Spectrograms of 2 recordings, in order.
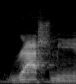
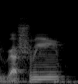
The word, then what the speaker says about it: Rashmi: Because, like, Rashmi is actually Rushmi. Just with the way the correct pronunciation is. Wow, apparently I'm very tongue-twisted. The correct pronunciation is U, I think, generally for the A.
